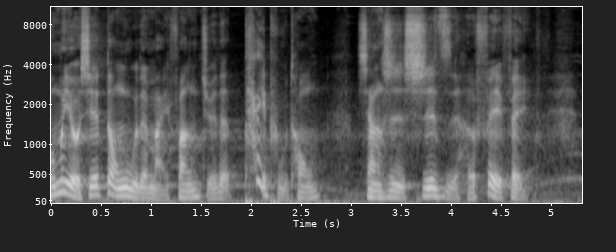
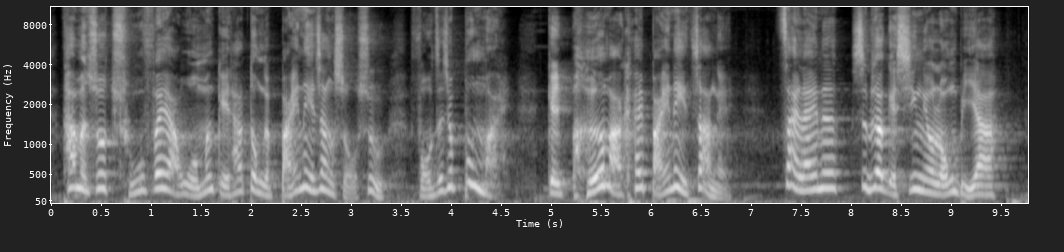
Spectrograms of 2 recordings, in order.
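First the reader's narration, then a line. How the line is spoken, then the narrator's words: Father roaring. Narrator (Chinese): 爸爸大吼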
